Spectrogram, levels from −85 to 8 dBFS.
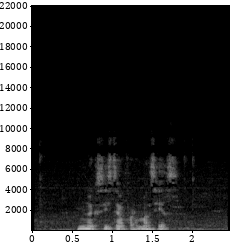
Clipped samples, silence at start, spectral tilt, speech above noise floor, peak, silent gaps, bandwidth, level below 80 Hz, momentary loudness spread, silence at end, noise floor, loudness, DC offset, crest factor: under 0.1%; 0.25 s; -6.5 dB/octave; 24 dB; -10 dBFS; none; 7.8 kHz; -52 dBFS; 12 LU; 0.3 s; -51 dBFS; -28 LUFS; under 0.1%; 18 dB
